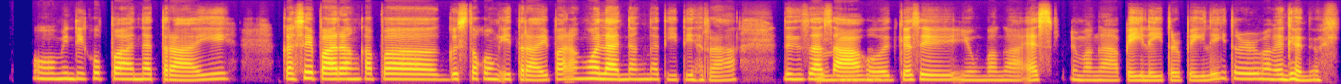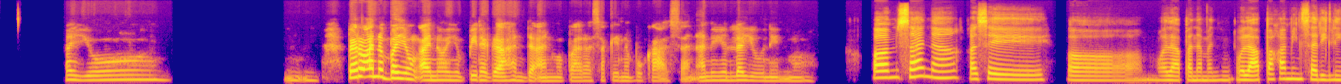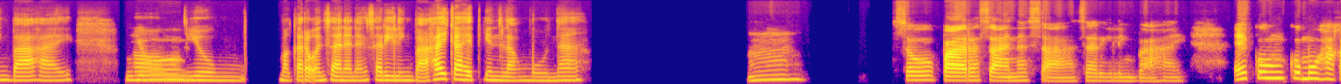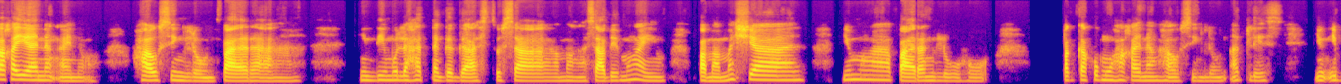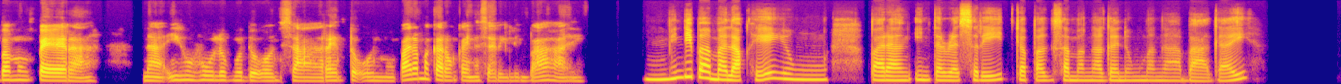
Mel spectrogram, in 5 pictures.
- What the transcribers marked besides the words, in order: tapping; in English: "housing loan"; in English: "housing loan"; in English: "rent to own"; in English: "interest rate"
- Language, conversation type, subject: Filipino, advice, Paano ko mababalanse ang kasiyahan ngayon at seguridad sa pera para sa kinabukasan?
